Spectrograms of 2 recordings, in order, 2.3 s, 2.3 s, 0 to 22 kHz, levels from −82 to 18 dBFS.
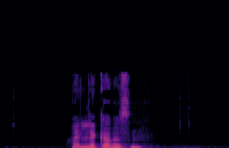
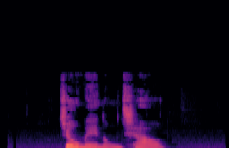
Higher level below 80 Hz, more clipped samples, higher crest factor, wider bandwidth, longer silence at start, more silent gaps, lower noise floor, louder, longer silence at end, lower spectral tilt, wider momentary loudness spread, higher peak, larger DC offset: first, -56 dBFS vs -70 dBFS; neither; about the same, 20 dB vs 20 dB; about the same, 11.5 kHz vs 11.5 kHz; about the same, 0.7 s vs 0.6 s; neither; first, -76 dBFS vs -60 dBFS; second, -33 LUFS vs -22 LUFS; first, 0.85 s vs 0.65 s; about the same, -6 dB/octave vs -5 dB/octave; about the same, 10 LU vs 8 LU; second, -16 dBFS vs -4 dBFS; neither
